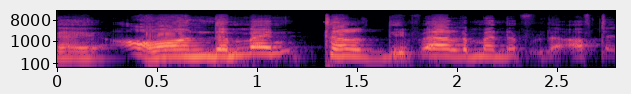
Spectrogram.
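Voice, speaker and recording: At a fairly slow pace, a man talks in a high pitch for a man. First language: not English. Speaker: lecturer. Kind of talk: lecture. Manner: halting, many fillers.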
